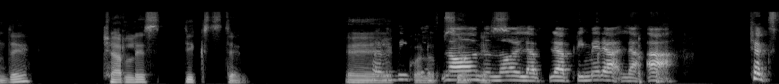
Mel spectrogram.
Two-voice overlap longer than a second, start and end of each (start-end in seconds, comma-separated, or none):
3.7-5.1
